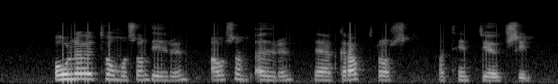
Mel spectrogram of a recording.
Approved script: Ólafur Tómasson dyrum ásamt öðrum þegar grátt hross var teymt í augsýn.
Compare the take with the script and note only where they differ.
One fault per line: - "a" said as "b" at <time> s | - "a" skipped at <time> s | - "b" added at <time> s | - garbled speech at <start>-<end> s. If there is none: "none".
none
